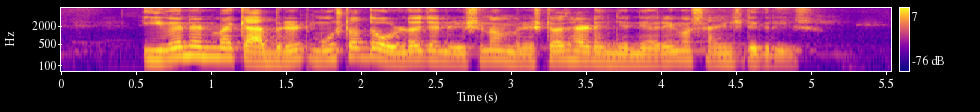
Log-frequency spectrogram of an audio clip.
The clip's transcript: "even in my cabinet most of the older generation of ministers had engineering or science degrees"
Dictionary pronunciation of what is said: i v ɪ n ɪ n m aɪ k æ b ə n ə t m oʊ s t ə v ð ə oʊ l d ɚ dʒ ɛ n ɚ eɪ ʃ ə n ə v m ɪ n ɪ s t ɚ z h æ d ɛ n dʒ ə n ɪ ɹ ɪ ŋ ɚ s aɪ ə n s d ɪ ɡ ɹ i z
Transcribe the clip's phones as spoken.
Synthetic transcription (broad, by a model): i v ɪ n ɪ n m aɪ k æ b ə n ə t m oʊ s t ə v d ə oʊ l d ɚ dʒ ɛ n ɚ eɪ ʃ ə n ə v m ɪ n ɪ s t ɚ z h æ d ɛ n dʒ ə n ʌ ɹ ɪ ŋ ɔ s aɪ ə n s d ɪ ɡ ɹ i z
